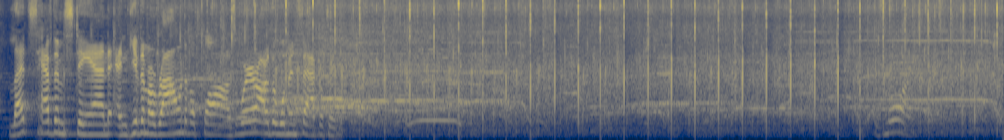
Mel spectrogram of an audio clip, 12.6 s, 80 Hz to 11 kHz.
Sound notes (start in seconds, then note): 3.8 applause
